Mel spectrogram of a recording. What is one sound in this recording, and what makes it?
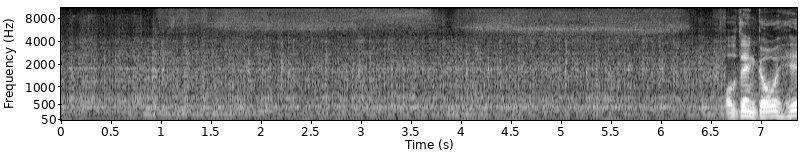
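Abrasive paper hisses against a spinning metal part.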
